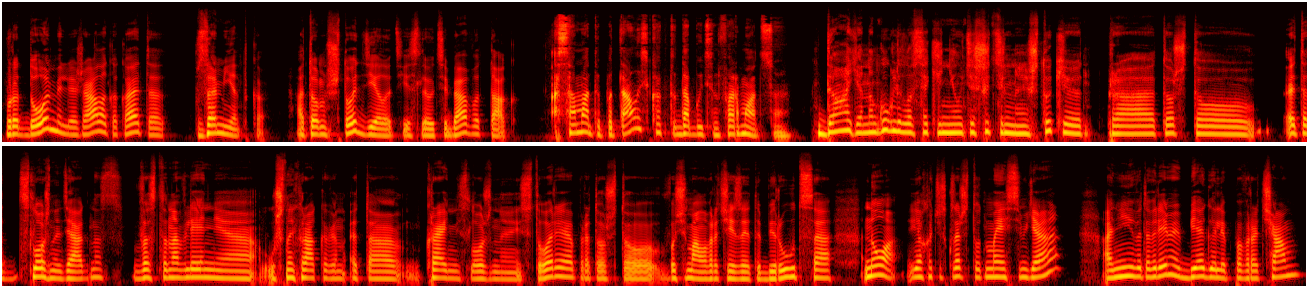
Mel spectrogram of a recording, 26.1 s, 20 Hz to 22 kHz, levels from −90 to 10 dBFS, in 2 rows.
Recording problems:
none

